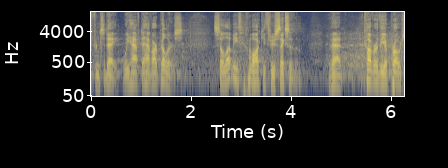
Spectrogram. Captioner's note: laughter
